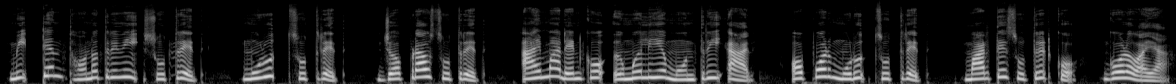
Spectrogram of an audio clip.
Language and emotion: Santali, neutral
